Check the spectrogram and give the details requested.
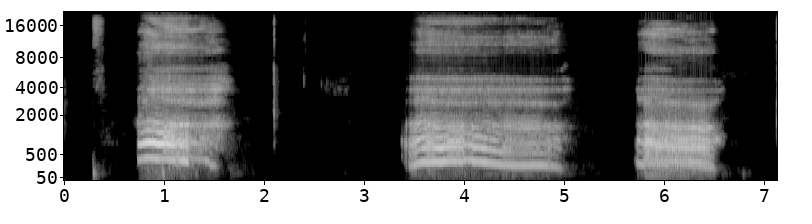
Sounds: Sigh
